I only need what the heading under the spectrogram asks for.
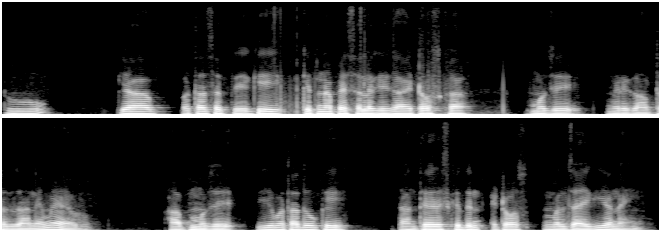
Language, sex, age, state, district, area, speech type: Hindi, male, 18-30, Rajasthan, Jodhpur, rural, spontaneous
